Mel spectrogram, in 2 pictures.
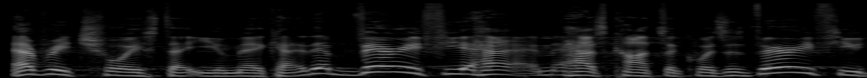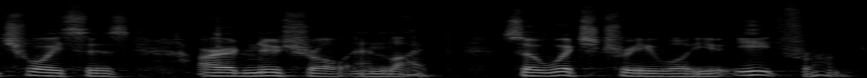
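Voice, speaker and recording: A man who grew up in Liberia, preaching a sermon as a pastor, animated and full of restarts and asides. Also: medium pitch, measured pace, long reverb tail.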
